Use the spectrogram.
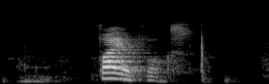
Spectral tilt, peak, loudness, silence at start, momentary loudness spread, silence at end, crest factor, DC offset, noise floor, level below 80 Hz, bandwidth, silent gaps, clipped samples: -3.5 dB/octave; -2 dBFS; -16 LUFS; 1 s; 27 LU; 0.9 s; 20 dB; under 0.1%; -60 dBFS; -82 dBFS; 7.2 kHz; none; under 0.1%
